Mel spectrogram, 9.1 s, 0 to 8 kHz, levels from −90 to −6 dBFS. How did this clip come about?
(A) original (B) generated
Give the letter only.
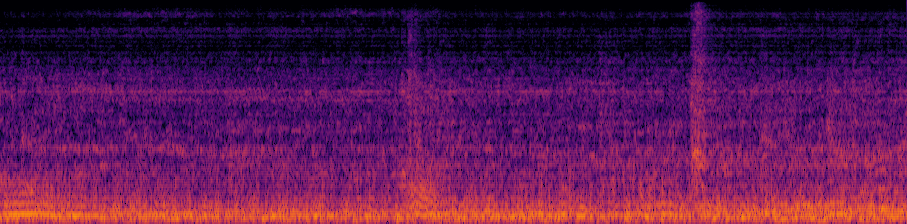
B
